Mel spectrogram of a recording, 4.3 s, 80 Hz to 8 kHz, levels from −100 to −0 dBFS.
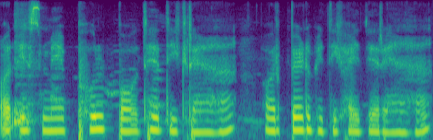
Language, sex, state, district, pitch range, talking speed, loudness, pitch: Hindi, female, Jharkhand, Garhwa, 200-230 Hz, 180 wpm, -18 LUFS, 215 Hz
